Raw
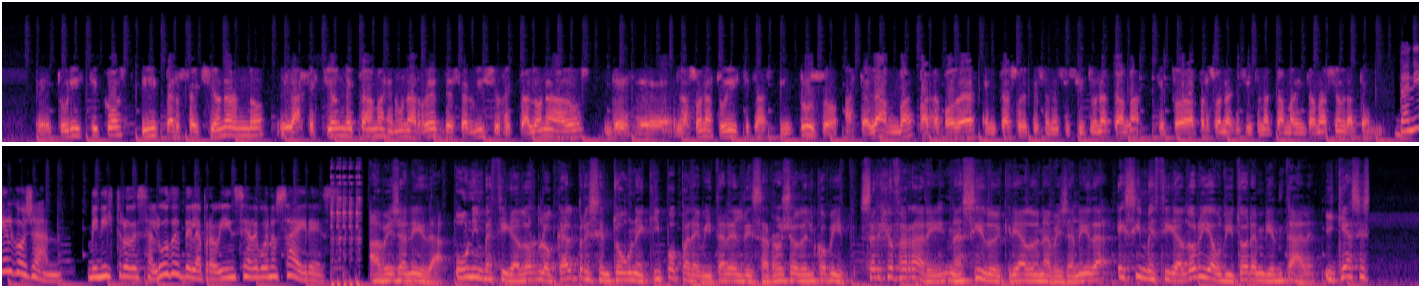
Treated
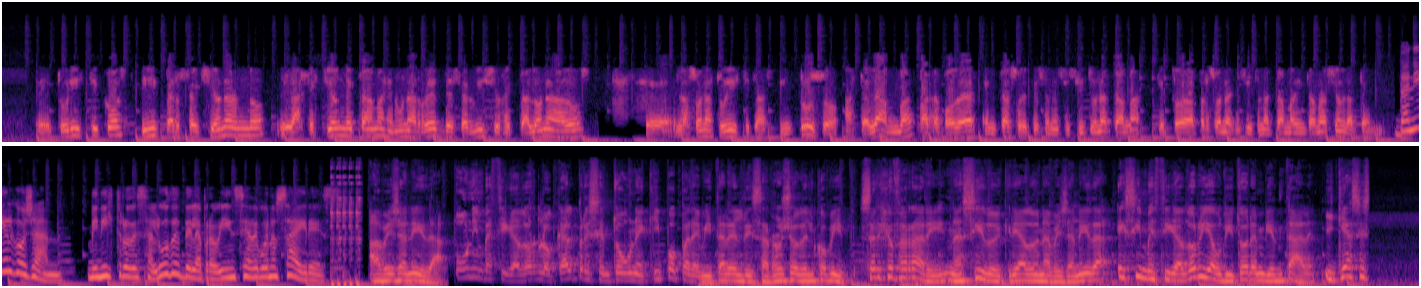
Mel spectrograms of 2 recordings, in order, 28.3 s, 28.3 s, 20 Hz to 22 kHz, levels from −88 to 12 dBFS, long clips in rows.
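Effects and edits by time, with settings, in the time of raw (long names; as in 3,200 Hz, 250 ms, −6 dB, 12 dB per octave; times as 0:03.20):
0:05.96–0:06.45: inverse Chebyshev band-stop filter 130–410 Hz, stop band 60 dB
0:07.87–0:08.27: bass and treble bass −3 dB, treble +5 dB
0:18.62–0:21.13: high-pass filter 890 Hz → 290 Hz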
